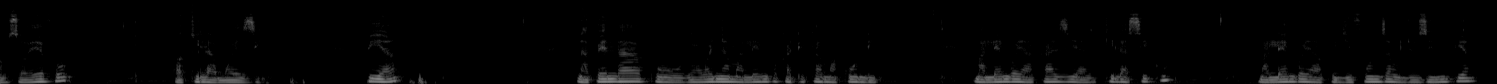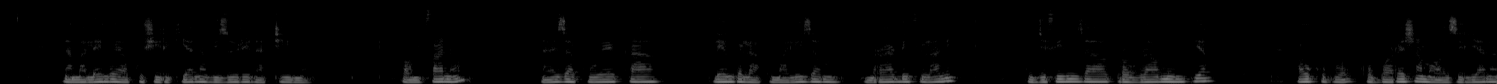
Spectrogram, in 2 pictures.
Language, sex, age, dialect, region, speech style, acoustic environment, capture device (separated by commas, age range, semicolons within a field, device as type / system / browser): Swahili, male, 25-34, Kenya - Nairobi Sheng-influenced, Kenya, relaxed; focused, silence, mobile / Linux / Chrome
